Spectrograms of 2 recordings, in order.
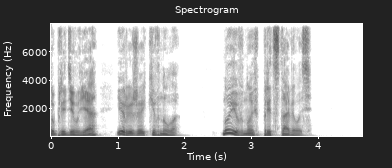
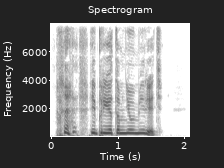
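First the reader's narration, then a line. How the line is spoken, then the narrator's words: Giggling cat. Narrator (Russian): хихикнула кошка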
